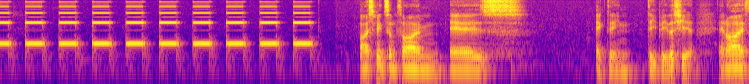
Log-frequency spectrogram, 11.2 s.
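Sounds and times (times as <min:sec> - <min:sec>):
school bell electronic beeps: 0:00.0 - 0:04.8
speech: 0:05.4 - 0:07.8, 0:09.0 - 0:11.2.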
